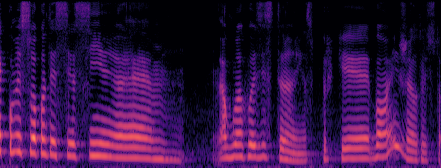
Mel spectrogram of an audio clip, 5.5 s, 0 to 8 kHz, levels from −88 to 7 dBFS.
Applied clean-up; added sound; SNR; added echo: none; none; none; none.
